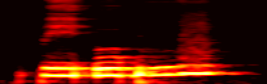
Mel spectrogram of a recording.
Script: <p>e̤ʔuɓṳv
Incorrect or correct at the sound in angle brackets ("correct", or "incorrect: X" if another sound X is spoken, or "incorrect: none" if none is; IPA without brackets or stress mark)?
correct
